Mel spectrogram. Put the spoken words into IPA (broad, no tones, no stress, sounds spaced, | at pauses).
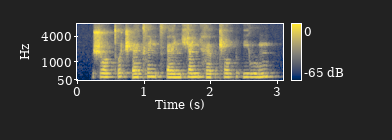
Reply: ʃ o lˠ tʼ ʊ t͡ʃʼ ɛ tʰ ɛ ɲ t͡sʼ ɛ ɲ ç a ɲ h ɛ p cʰ o p | j u m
